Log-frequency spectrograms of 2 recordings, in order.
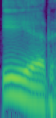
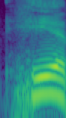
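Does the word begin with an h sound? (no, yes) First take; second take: no; yes. First: The word begins with a vowel sound. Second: The word begins with an h sound. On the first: The speaker calls it right. "ये हेयर नहीं एयर है" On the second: The speaker calls it wrong. "ये हेयर नहीं एयर है"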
